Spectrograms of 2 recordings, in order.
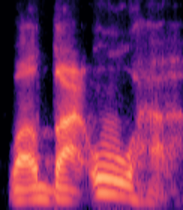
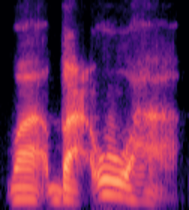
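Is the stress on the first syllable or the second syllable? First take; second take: second; second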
